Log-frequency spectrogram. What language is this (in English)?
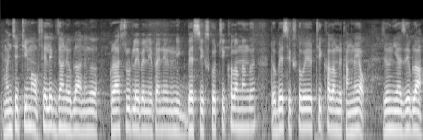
Bodo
